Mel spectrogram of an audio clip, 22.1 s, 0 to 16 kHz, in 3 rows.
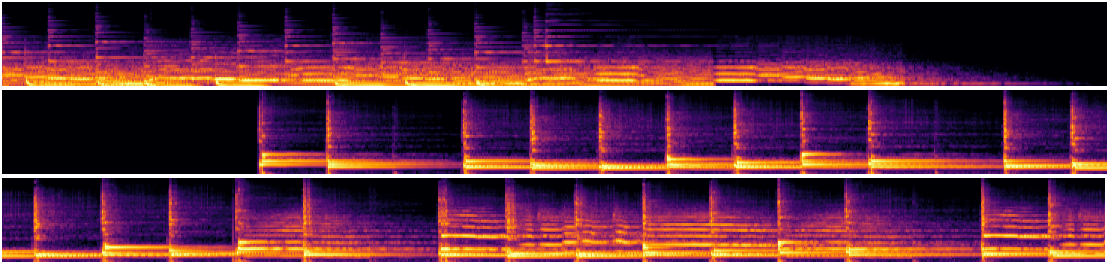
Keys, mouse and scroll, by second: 1.5 shift+middle click, 2.4 shift+middle click, 2.6 shift+middle click, 4.3-6.0 shift+drag, 6.9-7.5 shift+drag, 7.7 scroll down 1, 8.8-11.5 shift+drag, 12.2 shift+click, 16.7 shift+click, 20.1 shift+middle click, 20.8-21.3 shift+middle drag.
